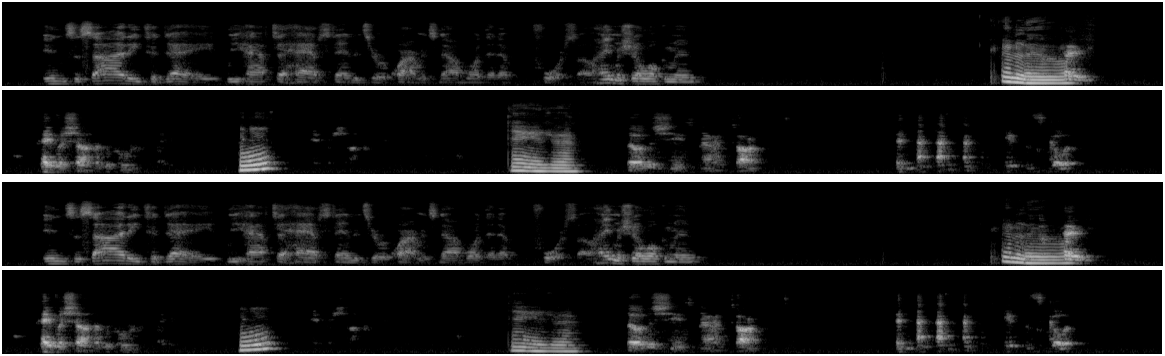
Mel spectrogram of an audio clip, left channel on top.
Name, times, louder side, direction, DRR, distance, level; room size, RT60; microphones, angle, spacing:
voice 1, 0.4-5.1 5.3-6.9 14.9-15.2, right 1 dB, ahead, 1.2 m, -37 dB
voice 2, 10.0-10.7 14.0-14.4 16.7-17.4, left 4 dB, 50° left, 0.3 m, -21 dB
voice 3, 12.0-12.9 17.9-19.2 20.5-21.3 21.6-22.3, right 3 dB, 50° right, 1.2 m, -29 dB
3.7 x 2.7 x 2.8 m
head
